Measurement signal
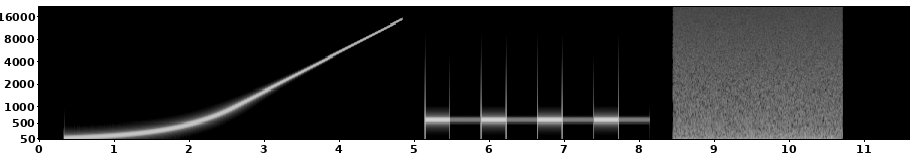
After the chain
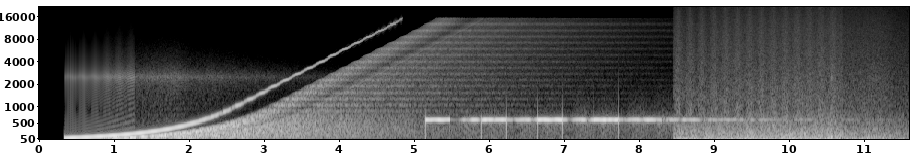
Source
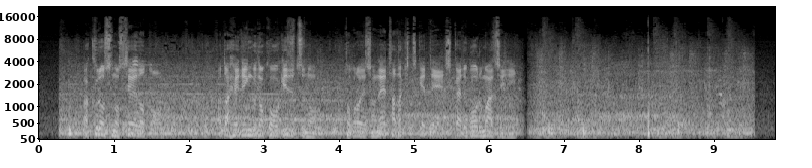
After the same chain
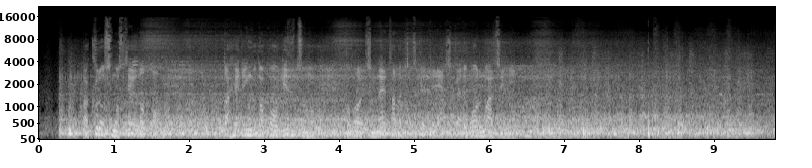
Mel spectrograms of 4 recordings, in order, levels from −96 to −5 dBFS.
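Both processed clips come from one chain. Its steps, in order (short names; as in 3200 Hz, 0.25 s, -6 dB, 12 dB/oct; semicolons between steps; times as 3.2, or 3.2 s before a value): rattling part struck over -35 dBFS, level -30 dBFS; tilt shelf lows +8 dB, about 810 Hz; rotary speaker horn 6.3 Hz; on a send: diffused feedback echo 0.622 s, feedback 52%, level -5 dB; on the sum: gain +3.5 dB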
